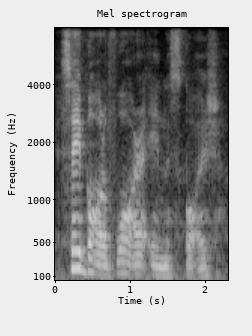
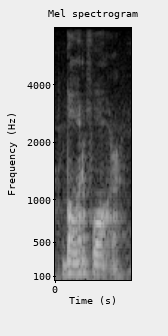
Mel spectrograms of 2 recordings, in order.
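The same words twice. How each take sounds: First: Said in the usual way. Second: Bottle of water with a Scottish glottal stop, "Bottle" as bo'le and "water" as wa'er; a quick Scottish take on "Bottle of water"; Scottish accent. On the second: Shown as a demonstration. A learner tries "Bottle of water" in a Scottish accent.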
